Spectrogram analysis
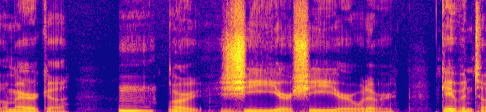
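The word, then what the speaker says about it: Xi: Or she or she or whatever gave in to America. Zai. Yeah, but it's pronounced she.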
